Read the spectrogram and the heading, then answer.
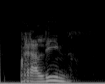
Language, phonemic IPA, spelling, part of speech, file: Dutch, /praː.ˈlin/, praline, noun, Nl-praline.ogg
- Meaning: filled chocolate (small piece of confectionery made from chocolate)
